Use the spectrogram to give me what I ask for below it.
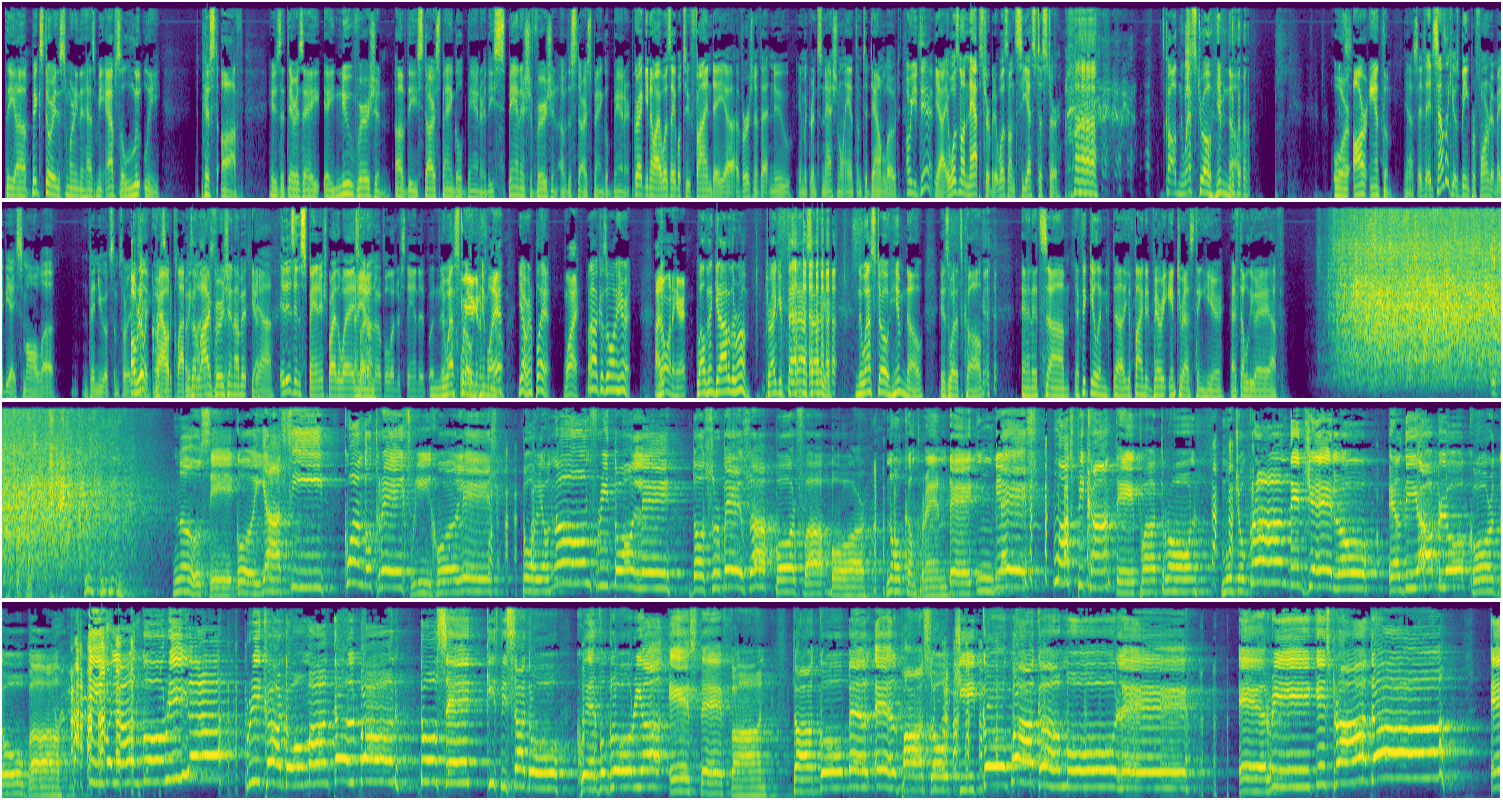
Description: a local radio station had some fun with this yesterday morning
